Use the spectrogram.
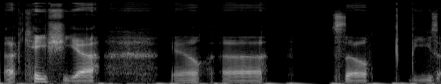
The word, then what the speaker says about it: acacia: trees and I did finally figure out how to pronounce about them they're called Acacia you know uh so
